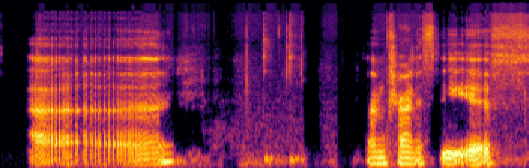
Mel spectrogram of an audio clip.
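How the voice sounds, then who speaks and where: A woman speaks with an American accent. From Texas, Houston. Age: 20s. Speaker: personal finance content creator. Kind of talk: livestream presentation. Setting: livestream on camera. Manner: casual, with frequent fillers.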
